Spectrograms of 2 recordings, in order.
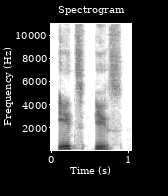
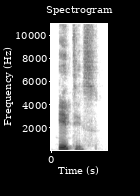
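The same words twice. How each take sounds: First: The two words are said separately. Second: The two words are run together as one. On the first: The speaker calls it wrong. "ya no sería" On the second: The speaker calls it right. "van a juntarse en la pronunciación y van a sonar como si fueran una sola"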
